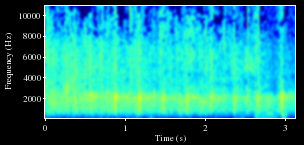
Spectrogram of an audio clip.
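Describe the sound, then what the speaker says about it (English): An audience at an oral health conference inaugural session claps in a steady patter of applause, moderately near, with faint voices mixed in beneath it. "Let's have a round of applause for sir."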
